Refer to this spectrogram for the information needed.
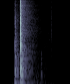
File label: plastic clasp close regular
